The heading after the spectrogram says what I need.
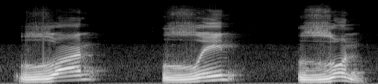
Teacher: سیٹی کی آواز بھی نہ آئے اور حرف کو موٹا بھی پڑھنا ہے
